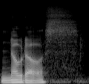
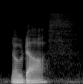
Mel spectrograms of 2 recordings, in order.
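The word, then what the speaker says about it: NODOS: and an AI named I'm gonna pronounce it no dose n OD OS no dose it was put in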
